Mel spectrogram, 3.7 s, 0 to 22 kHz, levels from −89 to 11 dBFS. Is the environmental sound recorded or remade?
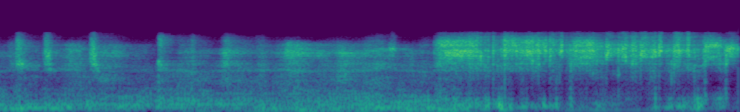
remade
